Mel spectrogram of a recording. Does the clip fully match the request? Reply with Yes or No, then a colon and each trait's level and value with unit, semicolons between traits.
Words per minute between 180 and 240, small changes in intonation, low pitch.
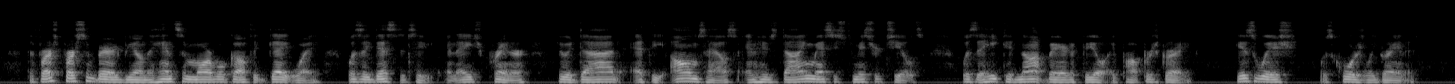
Yes: average, 185 wpm; narrow, 2.3 semitones; low, 110 Hz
